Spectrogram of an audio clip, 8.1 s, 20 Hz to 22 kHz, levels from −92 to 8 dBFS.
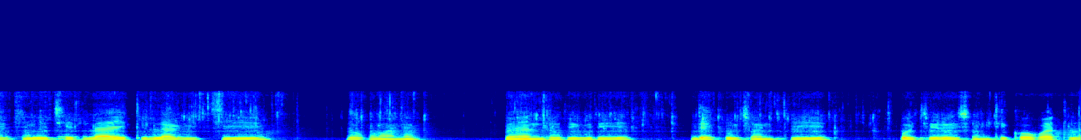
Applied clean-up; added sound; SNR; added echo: neural mask model RNNoise.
